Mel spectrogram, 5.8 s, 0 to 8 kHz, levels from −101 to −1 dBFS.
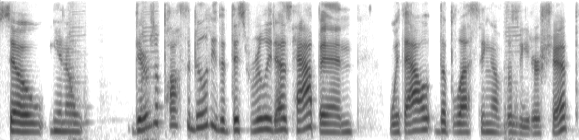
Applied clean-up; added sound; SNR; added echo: neural separator model SepFormer DNS4.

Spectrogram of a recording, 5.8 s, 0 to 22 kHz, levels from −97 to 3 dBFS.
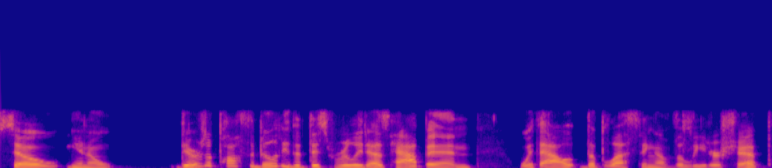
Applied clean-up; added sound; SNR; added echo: none; none; none; none.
